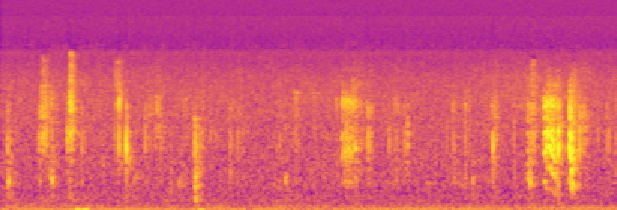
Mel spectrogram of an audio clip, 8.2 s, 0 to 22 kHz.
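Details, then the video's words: Newborn cocker spaniels, day one, from a litter of six: quiet suckling smacks broken by brief squeaky whimpers, with a sharper cluster of high squeals near the end over a low hum. "Newborn Cocker Spaniels : Day 1 (Puppy Suckling Soundtrack)"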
